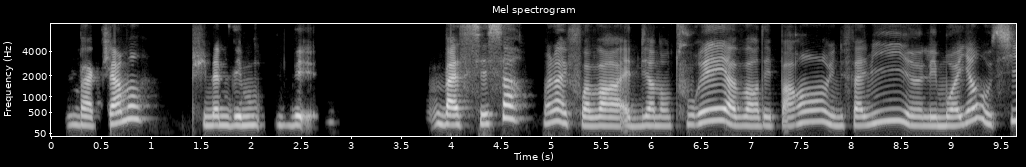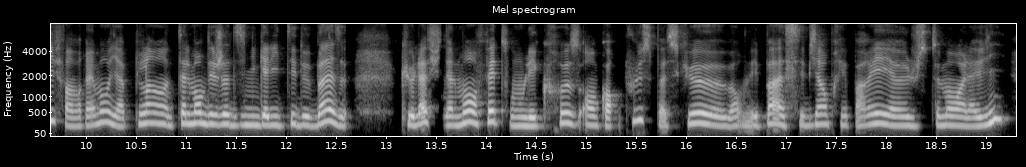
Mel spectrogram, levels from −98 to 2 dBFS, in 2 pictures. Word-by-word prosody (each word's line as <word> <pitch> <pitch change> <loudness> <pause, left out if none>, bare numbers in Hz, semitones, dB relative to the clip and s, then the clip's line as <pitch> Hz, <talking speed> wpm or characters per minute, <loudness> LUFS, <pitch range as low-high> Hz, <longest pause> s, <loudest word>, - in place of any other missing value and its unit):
Bah, 205 -2 +1
clairement, 280 - +4 0.5
puis 195 - -7
même 200 0 +2
des 200 0 +5
mon 200 0 -1
des 390 - -1 1.2
Ben 215 -2 +8
c'est 215 +2 0
ça. 340 +8 +5 0.2
Voilà, 265 +4 +2
il - - 0
faut 240 -4 -5
avoir 185 -1 +4
être 180 0 -2
bien 190 0 0
entouré, 230 +10 +1
avoir 190 -4 +4
des 190 0 -4
parents, 260 +8 -2
une 195 -4 -4
famille, 240 +7 -2
heu, 195 -1 -2
les 190 0 -1
moyens 195 - +1
aussi. 255 +5 -3
Enfin, 190 -10 -5
vraiment, 195 +8 -3
il 235 - -1
y - - -2
a 175 - -3
plein, 230 +3 -2
tellement 240 +4 0
déjà 225 -1 0
d'inégalités 205 +1 -3
de 200 0 -1
base 240 0 +1 0.5
que 205 - -4
là, 200 - +3
finalement, 200 +7 0
en - - +2
fait, 270 +1 0
on 190 0 -4
les 185 0 +1
creuse 245 +2 -3
encore 195 -4 -2
plus 305 +1 -4
parce - - -7
que, 230 - -7
heu, 225 -6 +2
ben, 180 +2 -4
on - - -9
est 195 - -5
pas - - 0
assez 205 -1 -3
bien 220 +3 -3
préparé, 220 +2 -3 0.2
heu, - - -1
justement 195 +2 -4
à 190 - -1
la 180 +1 -2
vie, 275 - +1
205 Hz, 195 wpm, -23 LUFS, 195-245 Hz, 1.2 s, Ben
